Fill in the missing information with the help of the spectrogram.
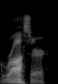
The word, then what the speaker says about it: Rosser: You have Kenta versus Fred Rozier, a.k.a. Darren Young. – Fred Rosser. – Rosser?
